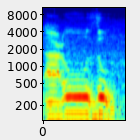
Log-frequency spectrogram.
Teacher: kesalahan yang banyak terjadi itu adalah tidak mau menggesek huruf zalnya ini, jadi cuma menempelkan saja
